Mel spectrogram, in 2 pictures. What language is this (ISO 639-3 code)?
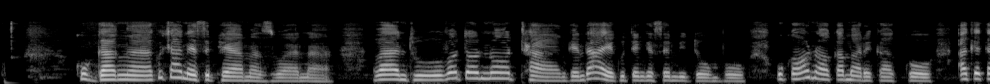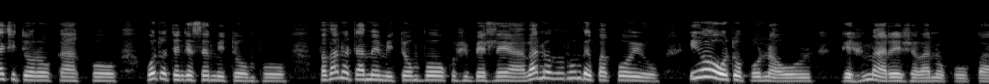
ndc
